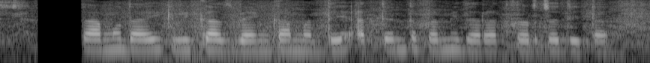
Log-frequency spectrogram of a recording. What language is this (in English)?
Marathi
